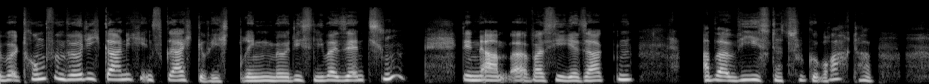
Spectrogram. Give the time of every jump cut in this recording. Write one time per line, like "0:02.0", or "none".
0:05.8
